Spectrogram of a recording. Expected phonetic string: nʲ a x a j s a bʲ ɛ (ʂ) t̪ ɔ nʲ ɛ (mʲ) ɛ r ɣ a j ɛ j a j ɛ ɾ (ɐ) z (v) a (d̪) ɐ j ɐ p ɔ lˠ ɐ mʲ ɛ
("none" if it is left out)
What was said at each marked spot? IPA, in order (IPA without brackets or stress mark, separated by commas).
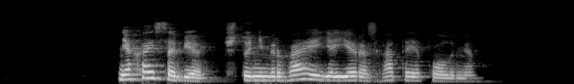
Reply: ʂ, mʲ, a, ɣ, t̪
